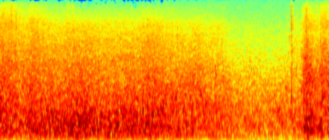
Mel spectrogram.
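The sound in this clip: Ocean waves wash onto a sandy beach on Sumba Island, a soft, continuous rushing surf that eases slightly near the end before a short swell. No voices.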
